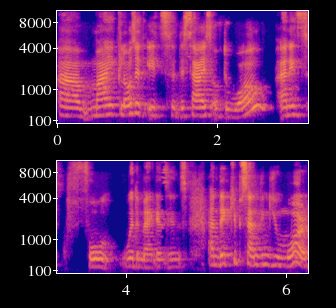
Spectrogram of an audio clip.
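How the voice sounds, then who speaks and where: A woman with a non-native accent at a medium pitch, moderate pace and ordinary pitch variation, amid noticeable background noise. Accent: foreign accent in all her languages. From Ukraine and Syria. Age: 20s. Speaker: fashion model. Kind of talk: interview.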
